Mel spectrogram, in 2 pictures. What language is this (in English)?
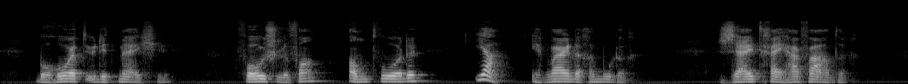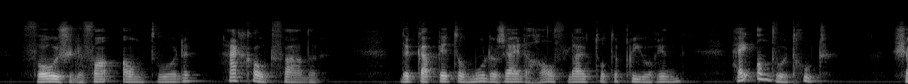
Dutch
